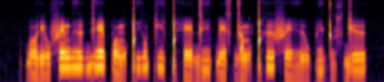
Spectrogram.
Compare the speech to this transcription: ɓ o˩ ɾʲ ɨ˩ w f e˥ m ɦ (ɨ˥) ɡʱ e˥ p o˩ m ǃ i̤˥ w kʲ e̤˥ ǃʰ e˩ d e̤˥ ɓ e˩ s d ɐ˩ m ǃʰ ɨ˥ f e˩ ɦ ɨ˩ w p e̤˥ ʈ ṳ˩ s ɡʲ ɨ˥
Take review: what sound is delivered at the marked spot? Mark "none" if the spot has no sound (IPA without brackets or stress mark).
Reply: ɨ˥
